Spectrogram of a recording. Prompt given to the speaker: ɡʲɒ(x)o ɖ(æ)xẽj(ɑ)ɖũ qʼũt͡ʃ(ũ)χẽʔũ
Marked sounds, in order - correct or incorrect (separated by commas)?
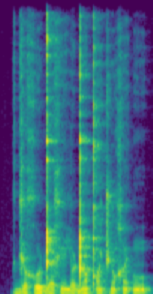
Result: correct, correct, incorrect, correct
